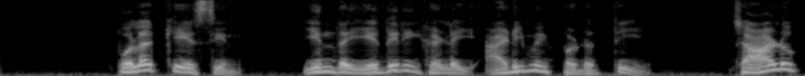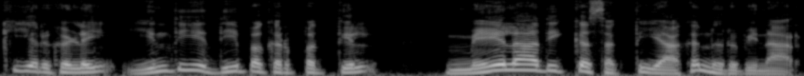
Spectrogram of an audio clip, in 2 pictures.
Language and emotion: Tamil, neutral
